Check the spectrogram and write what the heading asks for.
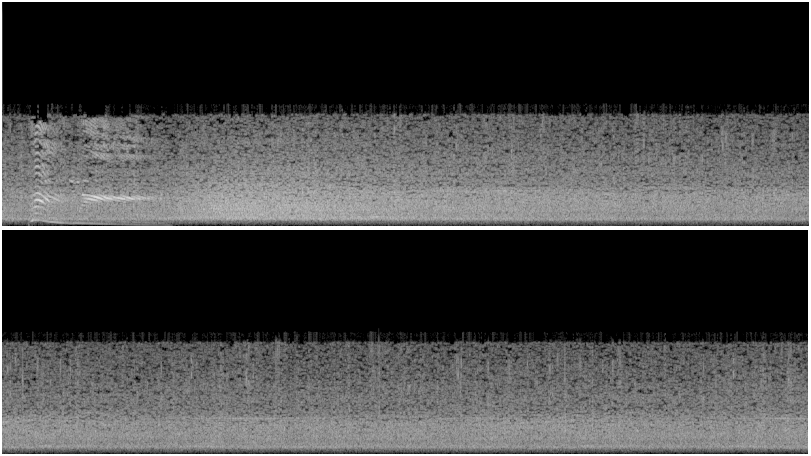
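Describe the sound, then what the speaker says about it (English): A wrestling arena crowd applauds and cheers in a sustained, dense roar of clapping and voices that carries on steadily throughout, after a brief sweeping whistle-like tone at the start. "And Michael, it sounds to me like this crowd already picked the one who they want to win this match."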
